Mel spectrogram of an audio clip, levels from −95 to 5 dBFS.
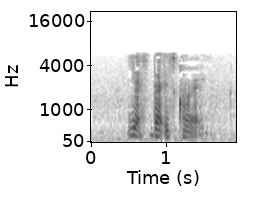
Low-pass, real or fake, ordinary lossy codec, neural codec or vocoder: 7.2 kHz; real; MP3, 24 kbps; none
